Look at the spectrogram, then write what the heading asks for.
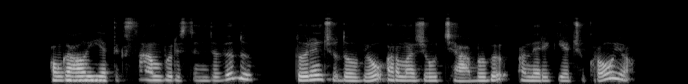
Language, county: Lithuanian, Šiauliai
